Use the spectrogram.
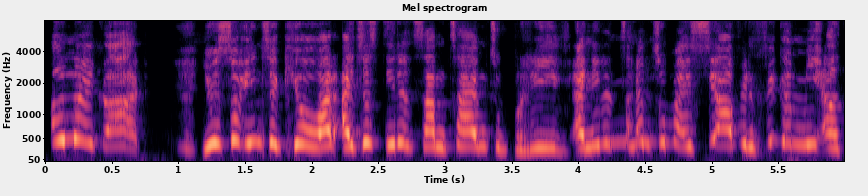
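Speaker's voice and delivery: high-pitched mocking girlfriend voice; exasperated girlfriend. Girlfriend answering his questioning, high exasperated imitation.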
